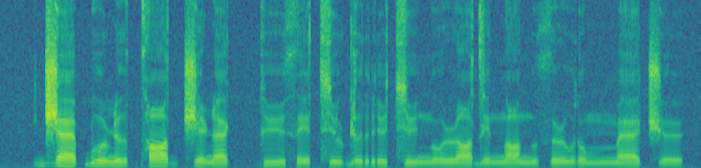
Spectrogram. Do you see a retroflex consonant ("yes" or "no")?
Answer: yes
